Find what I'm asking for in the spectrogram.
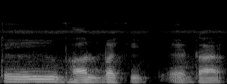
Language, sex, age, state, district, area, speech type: Assamese, male, 45-60, Assam, Dhemaji, rural, spontaneous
